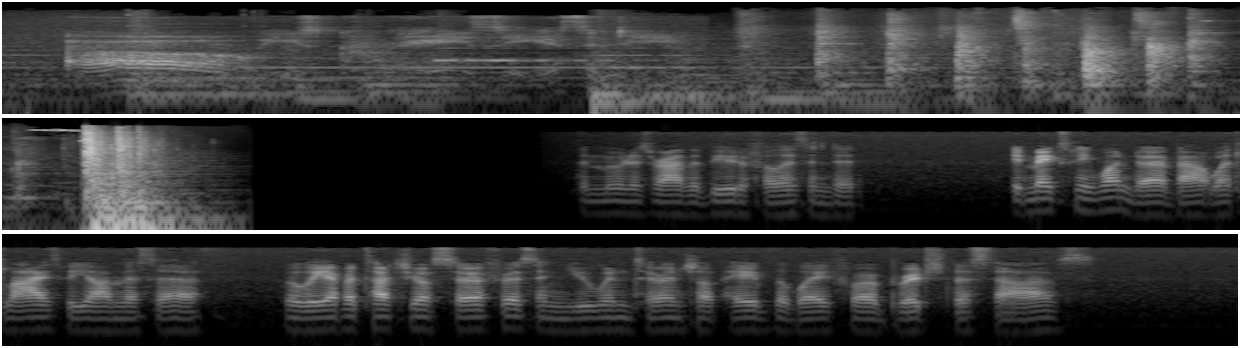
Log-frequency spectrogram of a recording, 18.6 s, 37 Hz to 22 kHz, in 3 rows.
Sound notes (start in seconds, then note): 6.2 door slam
